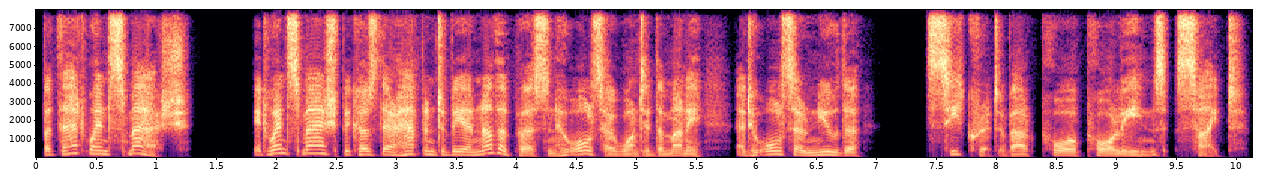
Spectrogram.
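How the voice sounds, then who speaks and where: A man voicing a little priest detective in an audiobook, gentle and earnest as he explains in a measured, lecturing way. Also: medium pitch, husky, dry recording, studio quality, pitched above the performer's own voice. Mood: grave explaining. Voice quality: gentle, even. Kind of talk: audiobook character dialogue.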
